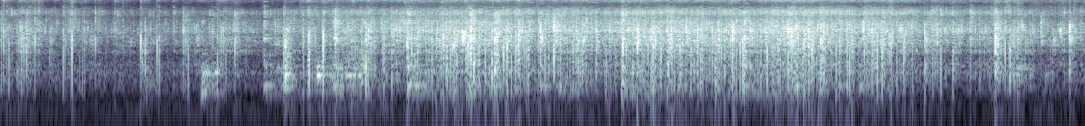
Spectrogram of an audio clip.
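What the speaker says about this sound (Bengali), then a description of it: "সমস্ত কিছু আমি একে একে হালকা লাল করে ভেজে নেব।" Green chillies and chopped onions fry in hot oil, a loud dense crackling sizzle with rapid popping spits throughout, close by and steady, with no voices.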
